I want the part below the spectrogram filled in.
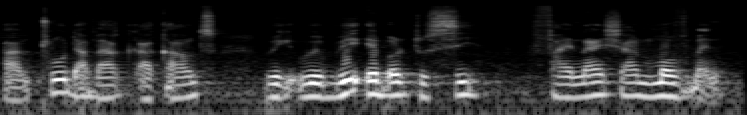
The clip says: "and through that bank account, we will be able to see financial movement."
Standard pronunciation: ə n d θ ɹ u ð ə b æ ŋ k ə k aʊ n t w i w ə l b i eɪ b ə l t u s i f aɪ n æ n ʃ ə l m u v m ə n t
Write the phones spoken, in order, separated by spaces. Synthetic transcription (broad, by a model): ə n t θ ɹ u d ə b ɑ k ə k aʊ n t w i w ə l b i eɪ b ə l t u s i f aɪ n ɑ n ʃ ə l m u v m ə n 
